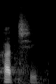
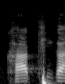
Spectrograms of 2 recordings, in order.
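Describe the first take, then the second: First: The second syllable starts with a ch sound. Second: The second syllable starts with a t sound. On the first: The speaker calls it right. "티읕이 치읒으로" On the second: The speaker calls it wrong. "가티가 아니라"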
